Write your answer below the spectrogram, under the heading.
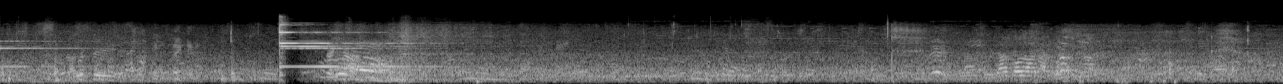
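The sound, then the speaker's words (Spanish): A single bell strike during a Holy Week procession in Jaén, as the Virgin's float sets off; a sharp clang with ringing overtones that fade over about a second, over steady crowd murmur and a talking voice. “ha tocado la campana una mantilla de la, como digo, de una larguísima fila de mujeres de mantilla”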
